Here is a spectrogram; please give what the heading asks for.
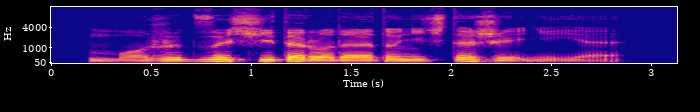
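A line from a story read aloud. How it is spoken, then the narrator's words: Thoughtful mutter. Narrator (Russian): Пробормотал глава ордена, задумчиво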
